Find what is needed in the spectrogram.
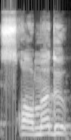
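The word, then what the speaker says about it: صمد: समद पढ़ेंगे।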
